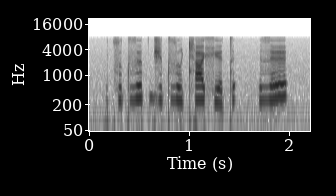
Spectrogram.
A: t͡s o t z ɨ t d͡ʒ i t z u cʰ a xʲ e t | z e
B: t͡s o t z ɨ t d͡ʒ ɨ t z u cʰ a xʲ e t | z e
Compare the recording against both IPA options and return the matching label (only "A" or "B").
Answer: A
